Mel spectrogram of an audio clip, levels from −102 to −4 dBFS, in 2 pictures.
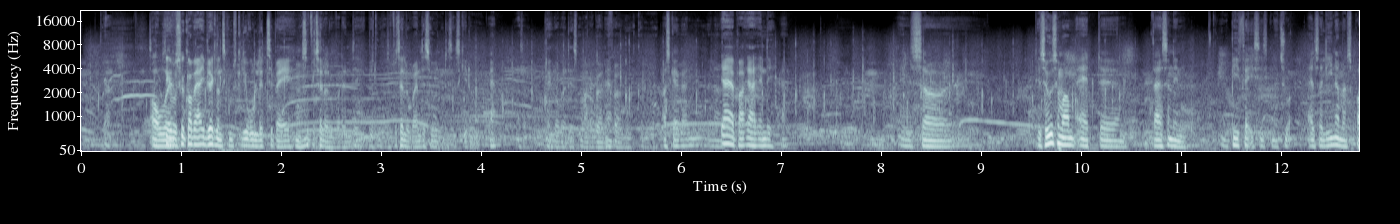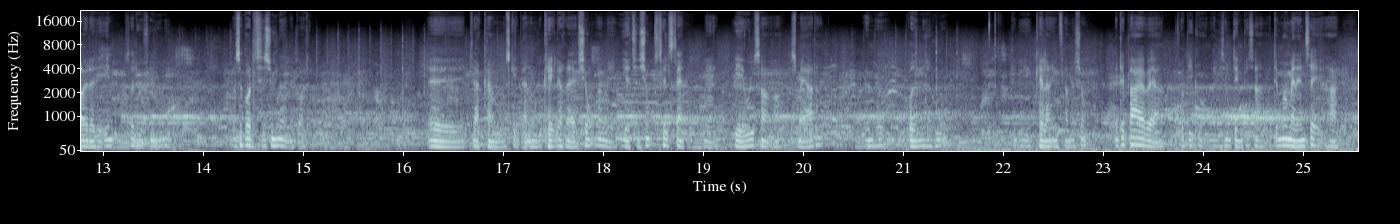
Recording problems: echo of what is said; strong; from 13 s on; 310 ms later, 10 dB below the speech
wrong speed and pitch; too fast and too high; 1.6 times normal speed
chatter from many people; loud; throughout; 9 dB below the speech

